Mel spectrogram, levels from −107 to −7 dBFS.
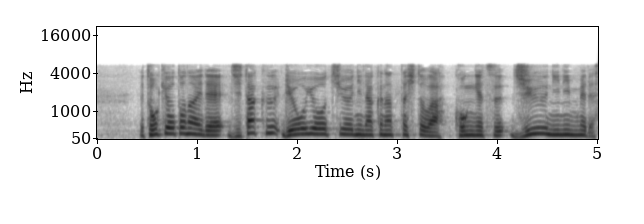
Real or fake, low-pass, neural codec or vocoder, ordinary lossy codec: real; 5.4 kHz; none; none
